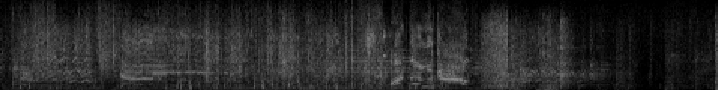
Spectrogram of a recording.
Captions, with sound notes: ARTHUR, LOOK OUT! ( metal crashing )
